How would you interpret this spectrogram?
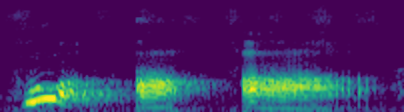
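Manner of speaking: a short gleeful villain cackle; hammed-up trickster laugh. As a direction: rub your hands and cackle. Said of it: "laugh like this".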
